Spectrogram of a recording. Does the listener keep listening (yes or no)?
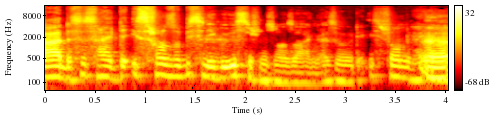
yes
